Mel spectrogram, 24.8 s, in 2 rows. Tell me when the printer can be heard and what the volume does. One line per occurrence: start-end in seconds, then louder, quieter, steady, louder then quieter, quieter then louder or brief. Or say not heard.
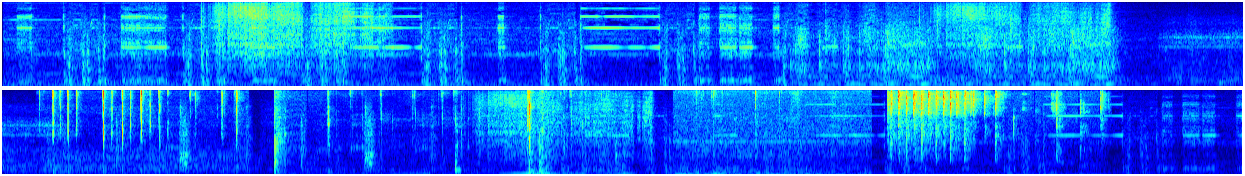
0.0-24.7 quieter.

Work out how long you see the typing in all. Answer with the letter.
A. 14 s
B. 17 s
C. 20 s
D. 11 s
D.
